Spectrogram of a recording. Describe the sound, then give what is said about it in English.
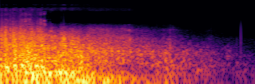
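A gunshot, heard as a loud, booming blast whose deep rumbling tail fades steadily over about two seconds, with no voices. “I suppose I should have been relieved when I heard the gunshot.”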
